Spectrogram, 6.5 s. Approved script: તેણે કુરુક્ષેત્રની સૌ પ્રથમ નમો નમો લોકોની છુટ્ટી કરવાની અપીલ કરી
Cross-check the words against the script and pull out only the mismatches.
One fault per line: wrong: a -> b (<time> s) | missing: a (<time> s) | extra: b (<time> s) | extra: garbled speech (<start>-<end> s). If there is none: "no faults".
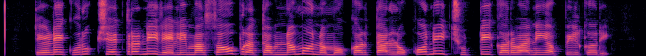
extra: રેલીમાં (1.6 s)
extra: કરતા (3.5 s)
